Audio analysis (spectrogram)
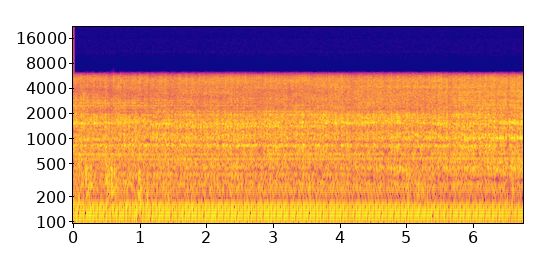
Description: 91 eagle talon tsi small 16g turbo, adjustable wastegate... i think either a pulley is going out or some valves are messed up or timing belt is being replaced in a week maybe its stretching the timing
